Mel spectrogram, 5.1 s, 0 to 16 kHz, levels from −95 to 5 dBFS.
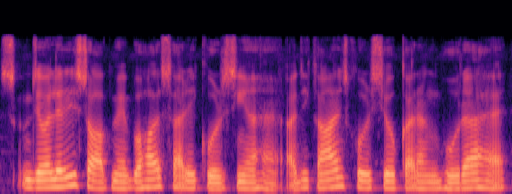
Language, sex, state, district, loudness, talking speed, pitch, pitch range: Hindi, male, Jharkhand, Garhwa, -16 LUFS, 150 wpm, 135 Hz, 125-140 Hz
